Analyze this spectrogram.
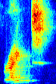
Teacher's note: It's a trill or a roll when it when this r is preceded by a consonant.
